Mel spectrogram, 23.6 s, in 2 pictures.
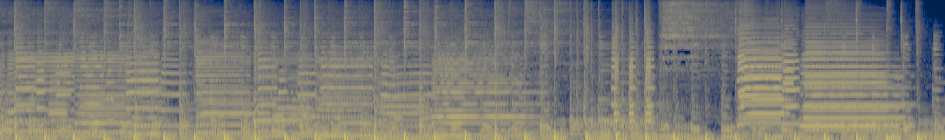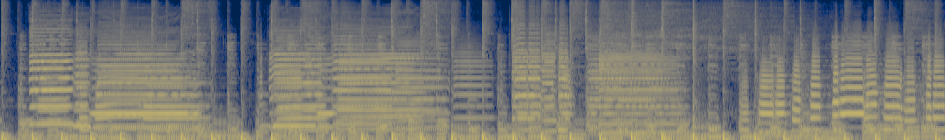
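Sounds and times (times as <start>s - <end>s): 
ska horn section playing: 0.0s - 23.6s.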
